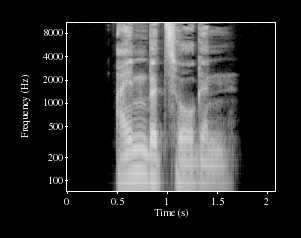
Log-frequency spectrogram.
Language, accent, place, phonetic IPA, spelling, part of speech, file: German, Germany, Berlin, [ˈaɪ̯nbəˌt͡soːɡn̩], einbezogen, verb, De-einbezogen.ogg
- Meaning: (verb) past participle of einbeziehen; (adjective) included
